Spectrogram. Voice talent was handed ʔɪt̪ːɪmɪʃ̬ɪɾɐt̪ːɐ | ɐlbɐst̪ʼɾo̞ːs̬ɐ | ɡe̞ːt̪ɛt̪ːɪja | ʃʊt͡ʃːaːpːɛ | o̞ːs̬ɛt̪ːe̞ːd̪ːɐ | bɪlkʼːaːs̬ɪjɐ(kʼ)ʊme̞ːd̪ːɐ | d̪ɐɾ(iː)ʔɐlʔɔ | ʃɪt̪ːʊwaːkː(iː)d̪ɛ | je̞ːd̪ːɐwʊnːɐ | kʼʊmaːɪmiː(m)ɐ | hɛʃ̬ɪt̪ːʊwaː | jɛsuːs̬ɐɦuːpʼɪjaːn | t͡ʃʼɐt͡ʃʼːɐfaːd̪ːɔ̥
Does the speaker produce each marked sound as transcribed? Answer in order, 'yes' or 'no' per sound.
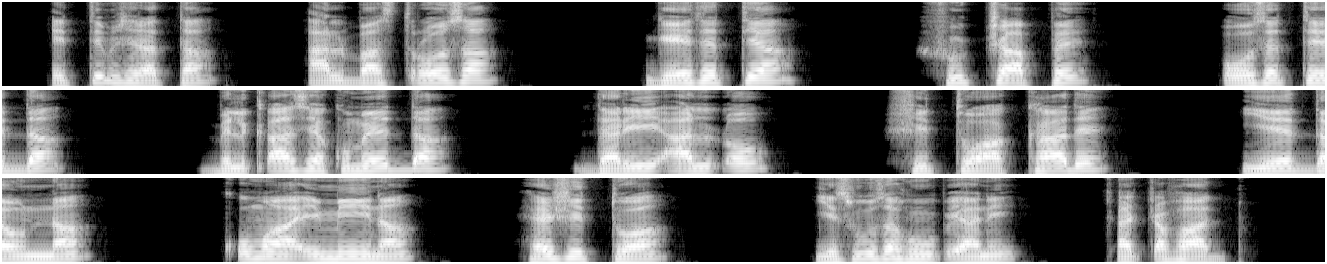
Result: no, yes, no, no

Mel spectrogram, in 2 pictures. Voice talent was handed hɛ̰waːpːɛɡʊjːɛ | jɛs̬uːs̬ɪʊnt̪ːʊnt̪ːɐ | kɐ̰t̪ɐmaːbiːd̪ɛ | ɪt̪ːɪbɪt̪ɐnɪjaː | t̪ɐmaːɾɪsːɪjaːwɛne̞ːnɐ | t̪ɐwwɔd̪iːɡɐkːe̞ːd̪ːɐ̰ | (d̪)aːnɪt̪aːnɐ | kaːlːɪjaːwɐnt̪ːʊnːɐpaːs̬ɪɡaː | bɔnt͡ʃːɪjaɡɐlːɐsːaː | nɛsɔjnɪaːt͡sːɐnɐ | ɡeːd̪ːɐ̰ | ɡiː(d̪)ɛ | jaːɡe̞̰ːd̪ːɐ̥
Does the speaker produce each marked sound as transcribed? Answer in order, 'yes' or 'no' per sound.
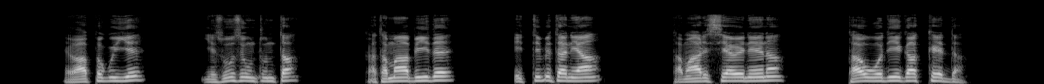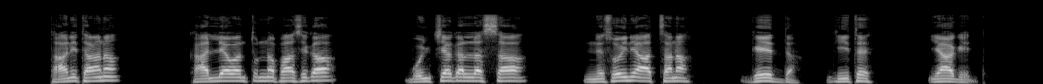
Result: no, no

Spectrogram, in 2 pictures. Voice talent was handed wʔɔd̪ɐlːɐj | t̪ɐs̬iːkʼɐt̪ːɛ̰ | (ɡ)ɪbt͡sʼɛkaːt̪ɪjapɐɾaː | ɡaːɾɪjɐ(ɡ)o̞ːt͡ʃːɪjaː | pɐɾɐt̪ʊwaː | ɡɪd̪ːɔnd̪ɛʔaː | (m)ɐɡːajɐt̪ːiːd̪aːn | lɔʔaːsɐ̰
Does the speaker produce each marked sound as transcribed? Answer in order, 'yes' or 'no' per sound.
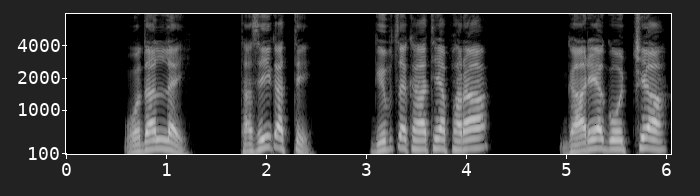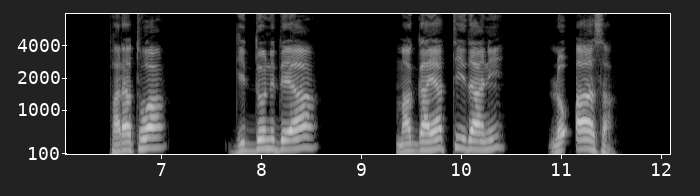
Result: yes, yes, yes

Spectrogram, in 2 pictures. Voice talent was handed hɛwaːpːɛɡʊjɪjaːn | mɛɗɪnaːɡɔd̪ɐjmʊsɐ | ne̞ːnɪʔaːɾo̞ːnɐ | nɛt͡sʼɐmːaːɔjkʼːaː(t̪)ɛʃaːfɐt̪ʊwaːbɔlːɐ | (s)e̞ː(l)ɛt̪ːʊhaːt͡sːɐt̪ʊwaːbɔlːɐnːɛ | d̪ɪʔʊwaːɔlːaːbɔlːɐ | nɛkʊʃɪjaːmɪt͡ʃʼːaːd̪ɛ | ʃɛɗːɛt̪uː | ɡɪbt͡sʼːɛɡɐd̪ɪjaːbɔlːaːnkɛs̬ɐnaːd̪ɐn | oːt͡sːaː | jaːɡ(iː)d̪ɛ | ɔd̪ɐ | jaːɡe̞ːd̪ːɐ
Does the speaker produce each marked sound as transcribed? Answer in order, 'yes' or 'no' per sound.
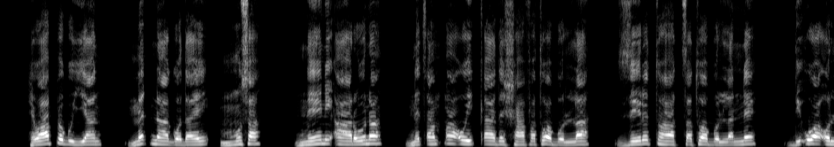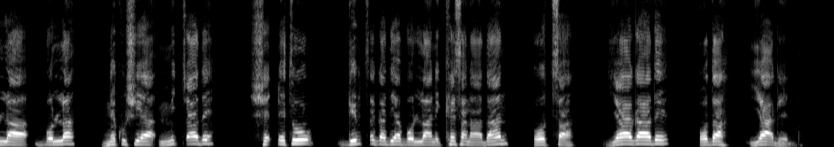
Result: no, no, no, no

